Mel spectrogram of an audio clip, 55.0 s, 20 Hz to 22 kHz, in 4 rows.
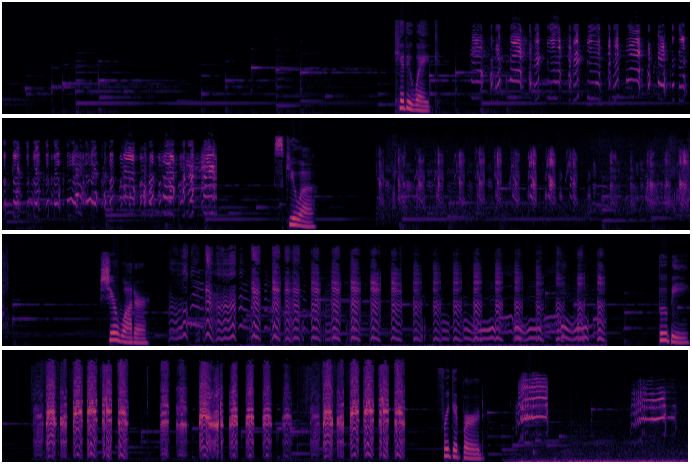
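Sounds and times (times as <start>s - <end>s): skua calling harsh notes: 41.9s - 43.8s, 44.4s - 49.4s.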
